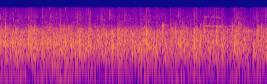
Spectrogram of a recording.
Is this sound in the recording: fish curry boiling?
no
